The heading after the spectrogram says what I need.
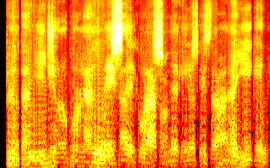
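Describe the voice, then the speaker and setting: A man's voice: deep voice, huge pitch swings, brisk, creaky, sharp tone. A man preaching a sermon as pastor, speaking directly to the congregation.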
